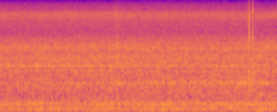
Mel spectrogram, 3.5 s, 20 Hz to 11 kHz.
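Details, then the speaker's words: 2011–2015 Kia Sportage after repair: a steady rush of air from the dash blower on settings two to four and on defrost, with no more of the under-dash knocking that occurred on AC settings 3–4 with recirculation. "we're gonna take and press our defrost button and we have no more noises"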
